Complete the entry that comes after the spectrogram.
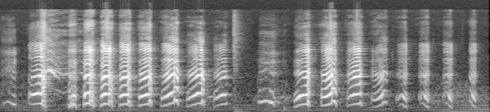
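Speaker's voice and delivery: giddy laugh that slowly fades; prolonged victory laughter, trailing away; long relieved laughter. Real, not acted. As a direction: laugh it out until the breath is gone. Laughs after winning.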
